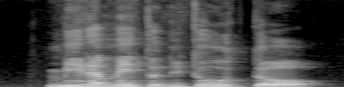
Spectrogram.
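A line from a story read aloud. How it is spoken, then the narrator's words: Shouting. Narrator (Italian): gridò Pinocchio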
